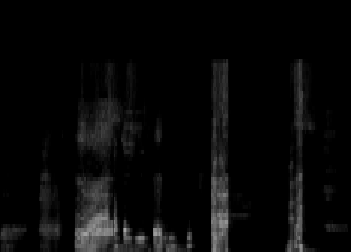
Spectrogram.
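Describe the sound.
A person mimics a cat with a drawn-out, whiny meow and a few shorter mewing sounds, followed by two breathy, cough-like bursts. Fairly loud, with no speech.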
